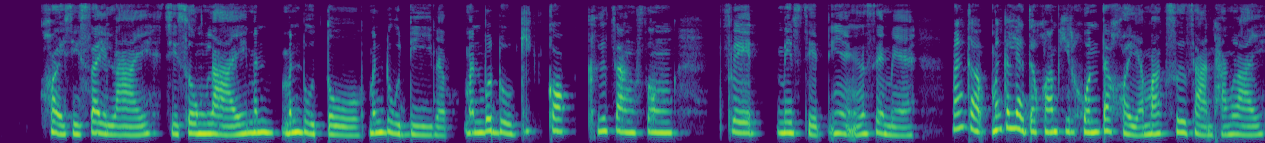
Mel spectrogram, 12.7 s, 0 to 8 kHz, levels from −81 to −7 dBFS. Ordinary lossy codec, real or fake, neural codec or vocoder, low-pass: none; fake; codec, 16 kHz, 16 kbps, FreqCodec, larger model; 7.2 kHz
